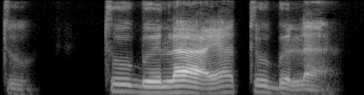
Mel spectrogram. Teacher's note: dia diiringi dengan aliran nafas ketika mengucapkan huruf tak. Karena sifat tak, sifat hams dari tak itu dia adalah sifat lazimah ya, sifat yang menyertai huruf tersebut baik dalam kondisi sukun ataupun harokat.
